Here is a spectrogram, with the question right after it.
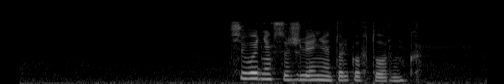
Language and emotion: Russian, sad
